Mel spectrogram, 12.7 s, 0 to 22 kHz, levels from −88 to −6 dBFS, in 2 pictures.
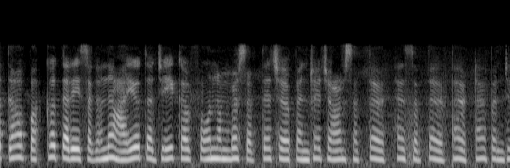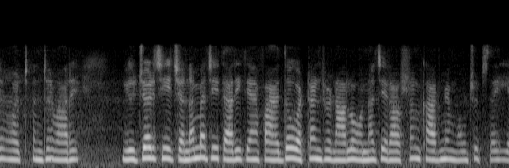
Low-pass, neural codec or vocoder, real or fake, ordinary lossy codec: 7.2 kHz; codec, 16 kHz, 0.8 kbps, ZipCodec; fake; AAC, 48 kbps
